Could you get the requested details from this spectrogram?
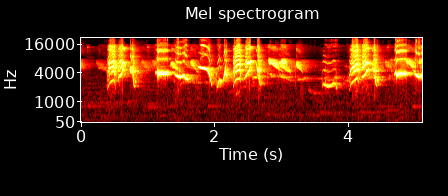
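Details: White-rumped shama singing while fanning its tail: rich, varied phrases of loud whistles and sweeping slurred notes, with bursts of fast chattering trills, separated by short pauses.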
